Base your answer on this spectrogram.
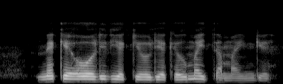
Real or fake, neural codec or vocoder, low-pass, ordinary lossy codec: fake; codec, 24 kHz, 3.1 kbps, DualCodec; 7.2 kHz; none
